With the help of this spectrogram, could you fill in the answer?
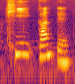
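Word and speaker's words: gigante: 히는 히 이렇게 발음하지만 가고 구는 간이 이렇게 간때 이렇게 발음하시는 거예요. 그래서 히간때, 히간때, 히간때 이렇게 발음하시면 되고요.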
